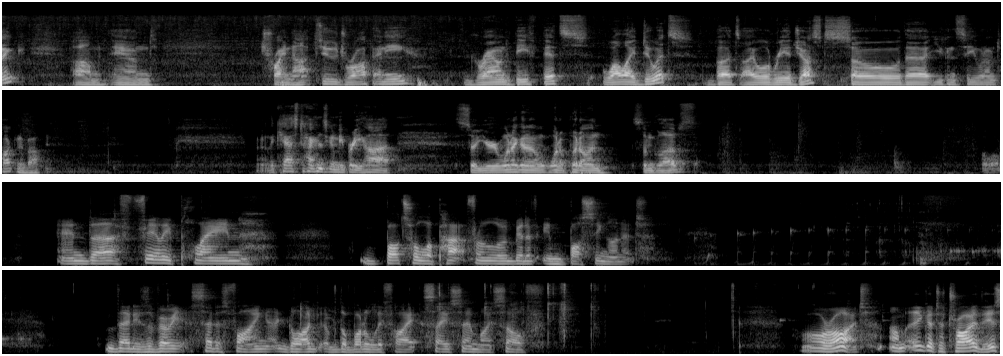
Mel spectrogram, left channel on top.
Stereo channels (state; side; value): different; both; correlation 0.00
